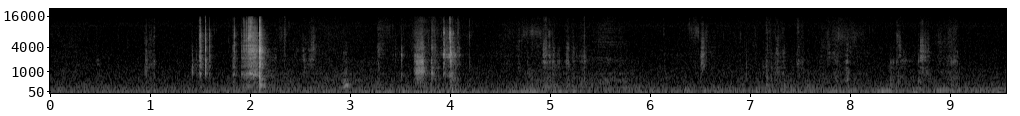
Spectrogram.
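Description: Paperboard wrap around a charging cable handled and unfolded by gloved hands: scattered papery rustles and snaps, the loudest about two seconds in and another pair around four seconds, then a few faint ticks.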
